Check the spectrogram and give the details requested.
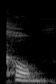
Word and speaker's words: comb: It's not about the accent, but it's not comb, but comb.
